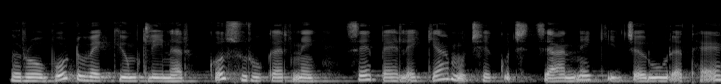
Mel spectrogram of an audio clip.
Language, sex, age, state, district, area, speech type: Hindi, male, 30-45, Uttar Pradesh, Sonbhadra, rural, read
